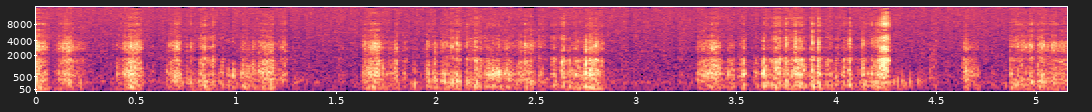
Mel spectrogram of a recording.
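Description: A metal fountain-pen nib scratches across a lined paper notebook page while writing in red ink. Dry, bright scratching strokes come in bursts separated by brief quiet pauses, with a sharp tick near the end.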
